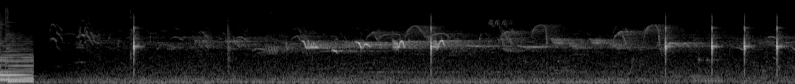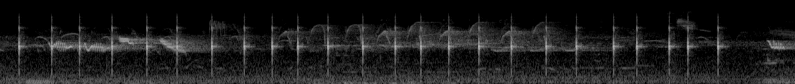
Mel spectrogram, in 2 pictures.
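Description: Birds chirping, with a quick run of sharp clicks, about three a second, starting about halfway through as small coloured blocks are set one by one around the rim of a model pond.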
